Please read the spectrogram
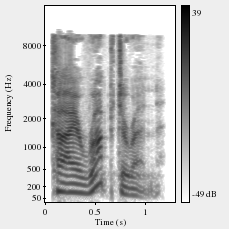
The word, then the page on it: chiropteran: British English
